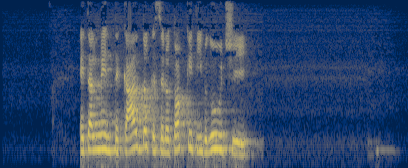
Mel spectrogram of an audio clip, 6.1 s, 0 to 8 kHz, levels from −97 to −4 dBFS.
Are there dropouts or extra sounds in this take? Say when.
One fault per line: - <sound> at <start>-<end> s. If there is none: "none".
none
